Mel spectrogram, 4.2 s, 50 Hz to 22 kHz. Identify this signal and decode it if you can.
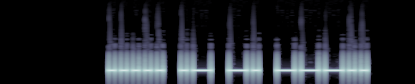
Morse code, heard as a keyed tone, about 20 wpm, 700 Hz. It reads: 5AN8
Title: Common Cut Numbers - 4-Digit 20wpm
